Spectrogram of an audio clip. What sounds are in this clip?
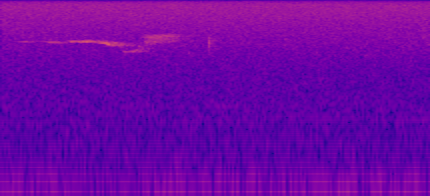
Black-throated Green Warbler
